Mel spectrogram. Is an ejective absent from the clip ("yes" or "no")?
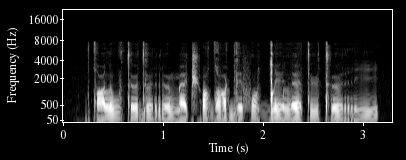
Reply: no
